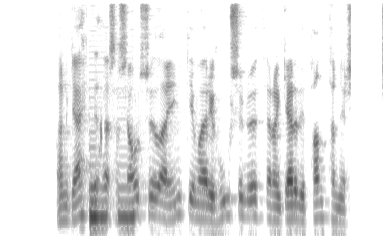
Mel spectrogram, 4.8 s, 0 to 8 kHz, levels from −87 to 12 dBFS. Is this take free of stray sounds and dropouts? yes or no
yes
